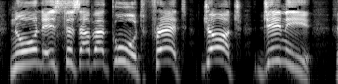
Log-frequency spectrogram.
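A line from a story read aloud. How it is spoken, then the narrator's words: Calling out. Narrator (German): rief Mrs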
